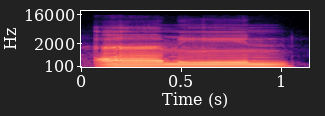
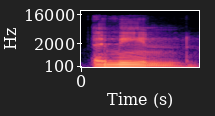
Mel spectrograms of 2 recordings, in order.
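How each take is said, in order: First: The first vowel is long and the m single. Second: The first vowel is short and the m single. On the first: "أفصحهن وأشهرهن آمين بالمد والتخفيف" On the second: "بالقصر والتخفيف"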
